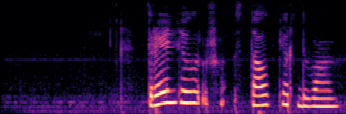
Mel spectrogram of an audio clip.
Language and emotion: Russian, neutral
